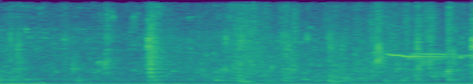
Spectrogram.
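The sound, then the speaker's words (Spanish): Raindrops patter and drip onto a puddle in a steady wet trickle with scattered sharper drops, and a faint high whistling note appears briefly near the end. “entre el repique de las gotas sobre el charco, se distingue el trino inconsciente de un pájaro.”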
